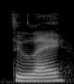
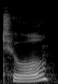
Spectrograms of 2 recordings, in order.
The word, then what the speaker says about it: Thule: to decide upon, but it's generally known as Thule, or as we like to say as Americans, Thule, T-H-U-L-E.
